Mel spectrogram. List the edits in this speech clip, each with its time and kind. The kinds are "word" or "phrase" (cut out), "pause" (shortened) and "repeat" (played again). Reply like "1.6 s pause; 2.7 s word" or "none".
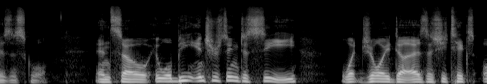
none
